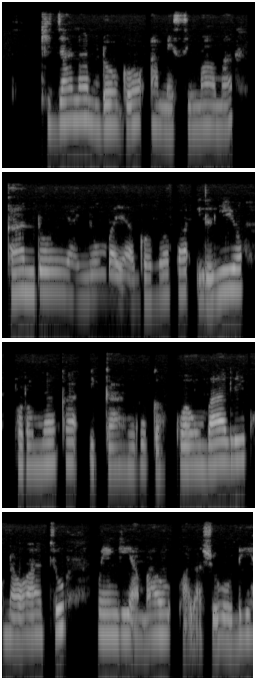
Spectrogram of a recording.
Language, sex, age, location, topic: Swahili, female, 25-35, Kisii, health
